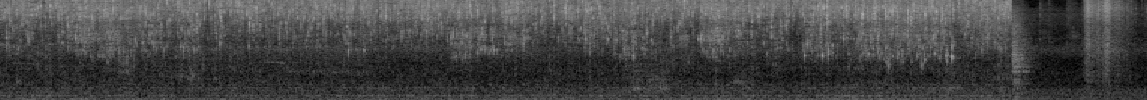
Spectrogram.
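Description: Fish is washed under a running tap after a trip to a fish market, with a steady close rush of water splashing into a sink that cuts off near the end.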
